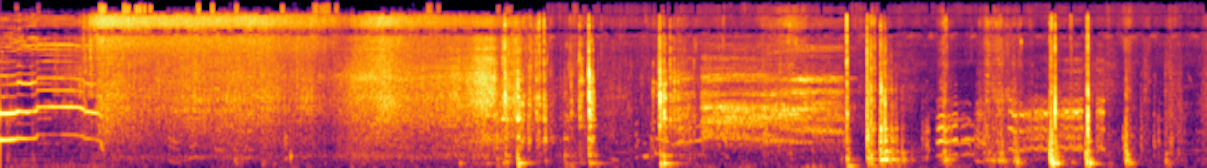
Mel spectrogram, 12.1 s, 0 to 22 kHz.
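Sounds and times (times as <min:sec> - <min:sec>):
drawn-out wavering squeak: 0:00.0 - 0:05.8, 0:06.4 - 0:08.7
rustling: 0:00.0 - 0:12.0
sharp knocks with low thuds: 0:08.4 - 0:11.9.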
